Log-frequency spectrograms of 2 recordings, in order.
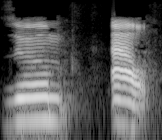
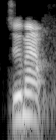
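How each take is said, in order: First: It is said at a normal volume. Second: It is said at a louder volume.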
